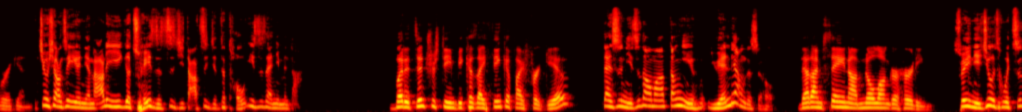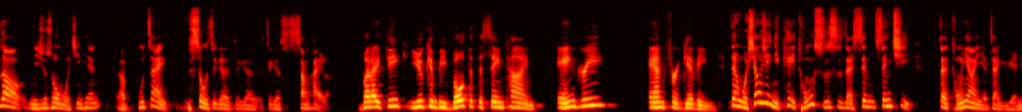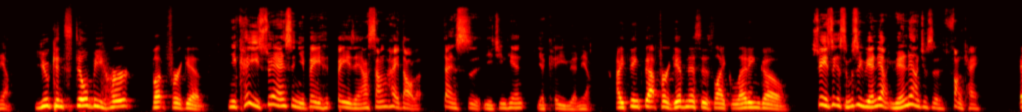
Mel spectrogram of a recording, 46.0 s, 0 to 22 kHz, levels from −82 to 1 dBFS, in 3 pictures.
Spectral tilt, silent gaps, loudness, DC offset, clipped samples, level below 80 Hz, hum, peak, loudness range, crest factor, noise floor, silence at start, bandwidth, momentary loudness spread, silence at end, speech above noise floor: -4.5 dB/octave; none; -28 LUFS; under 0.1%; under 0.1%; -64 dBFS; none; -8 dBFS; 7 LU; 20 dB; -80 dBFS; 0 s; 17 kHz; 14 LU; 0 s; 53 dB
